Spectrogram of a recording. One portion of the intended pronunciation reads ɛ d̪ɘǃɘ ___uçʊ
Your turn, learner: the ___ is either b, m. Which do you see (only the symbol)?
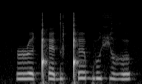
b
